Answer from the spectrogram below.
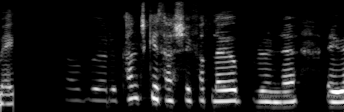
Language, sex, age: Icelandic, female, 13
